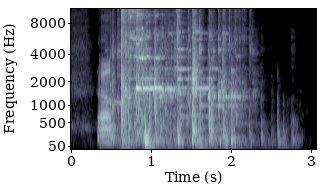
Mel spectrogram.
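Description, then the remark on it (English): A glass Oreo shatters with a sharp crash, followed by a rush of tinkling shards and scattered clinks that gradually die away over a couple of seconds. “I broke the glass Oreo.”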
